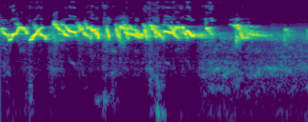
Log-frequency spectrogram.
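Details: Oriental white-eye lure song for making birds sing, heard as a dense, very high warbling trill of quick slurred notes, easing after two seconds into softer twitters over faint low murmuring.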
